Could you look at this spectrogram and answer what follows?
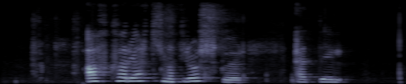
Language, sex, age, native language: Icelandic, female, 12, Icelandic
